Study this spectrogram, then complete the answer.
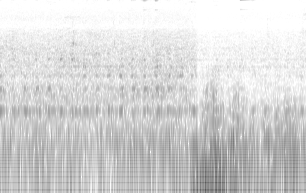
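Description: A pedestrian crossing signal beeps in quick, even ticks.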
